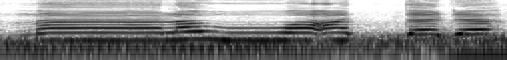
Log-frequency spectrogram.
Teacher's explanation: tanwin bertemu dengan huruf waw yang dibaca dengan cara masuk dengan mendengung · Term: idgham bi gunnah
